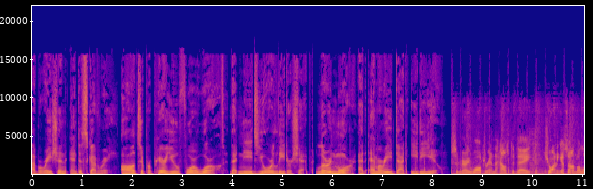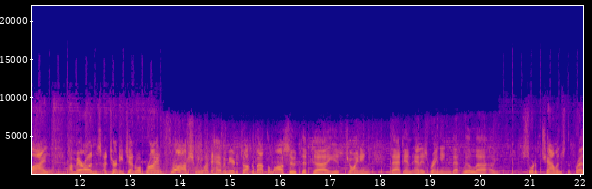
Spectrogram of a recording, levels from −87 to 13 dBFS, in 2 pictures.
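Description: From 5.42 s to the end, a steady ticking sits over the sound and through the pauses: a train of clicks at about 5.4 per second, evenly spaced and peaking a few decibels above the audio. Interference from nearby equipment or a faulty connection or power supply is the likely source.

Between 13.51 s and 20.43 s the audio turns rough and muffled, with the top end gone above 8 kHz instead of reaching 20 kHz. This is a call bitrate drop from 32 to 8 kbps, which forced coarser encoding and held its worst for about 1.2 s.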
